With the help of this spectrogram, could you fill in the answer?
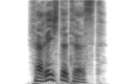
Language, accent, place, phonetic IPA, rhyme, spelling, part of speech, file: German, Germany, Berlin, [fɛɐ̯ˈʁɪçtətəst], -ɪçtətəst, verrichtetest, verb, De-verrichtetest.ogg
- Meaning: inflection of verrichten: 1. second-person singular preterite 2. second-person singular subjunctive II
